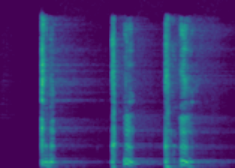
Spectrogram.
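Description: A man gives a series of short, dry coughs: a single harsh bark followed by two quick double coughs, each with a brief throaty tail, separated by short pauses, then stands up.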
